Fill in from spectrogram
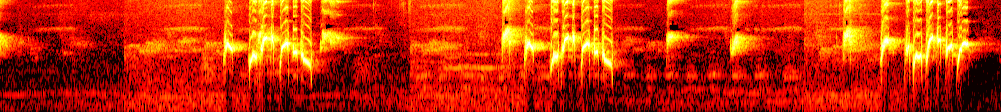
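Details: Red-whiskered bulbul singing its morning song to provoke other bulbuls: three bursts of rapid, looping whistled phrases spaced about three seconds apart, with a few soft chirps between.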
